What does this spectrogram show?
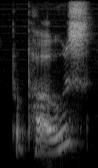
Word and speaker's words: propose: However, in the first one, it's the second syllable that's stressed. And in the second one, it's the first syllable, and that changes the pronunciation completely. The first word is propose and the second word is purpose.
